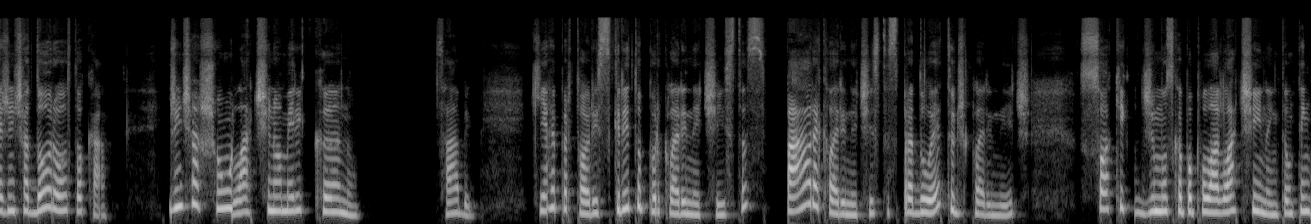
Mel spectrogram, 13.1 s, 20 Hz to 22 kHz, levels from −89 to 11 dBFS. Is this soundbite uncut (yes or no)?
no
